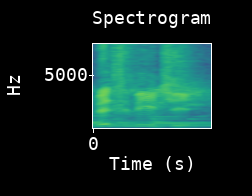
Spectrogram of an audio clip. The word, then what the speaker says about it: Mitsubishi: beachy shaft here dude how do I even pronounce it Mitsubishi and I don't know much about clubs I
